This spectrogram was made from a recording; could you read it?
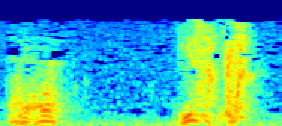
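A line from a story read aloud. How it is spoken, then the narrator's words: Calm, lowered voice. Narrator (Chinese): 智化 平静了平静，压低声音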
